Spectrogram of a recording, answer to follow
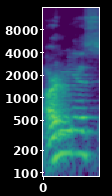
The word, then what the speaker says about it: Armias: It rhymes with amethyst, sort of. And amethyst is the color of your cup. Ooh. You're right. Armias, amethyst, Armias Plur.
